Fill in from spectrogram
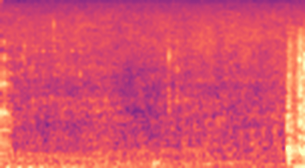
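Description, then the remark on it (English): A helicopter drones overhead as a steady, low engine rumble with a throbbing undertone, moderately loud throughout, with a brief brighter burst of noise right at the end. “Do you hear that? Yeah, it's a helicopter.”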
